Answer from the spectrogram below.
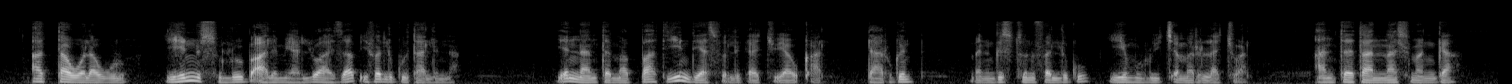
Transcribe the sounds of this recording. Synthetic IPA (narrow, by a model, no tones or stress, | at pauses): ʔat̪ʰːawɔlawulu | jɪhɨnːɨsulubə̰ʔa̰ləmjalːəwazaβjɪ̰fəlːɨɡut̪ʰalːɨnːa | jɛ̰nːant̪ʰəmabat̪jɪhɨnd̪ijasfəlːɨɡat͡ʃːɛwjawkʼa̰l | d̪̥aɾuɡɨn | məŋɡɨst̪ʰunfəlːɨɡu | jɪhmhulujɪt͡ʃʼːɛmːɨɾɨlːat͡ʃːɛwa̰l | ʔant̪ʰət̪ʰanːaʃməŋɡa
